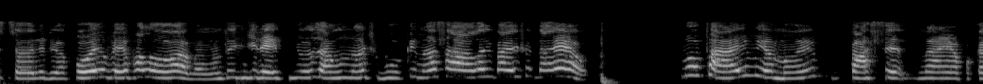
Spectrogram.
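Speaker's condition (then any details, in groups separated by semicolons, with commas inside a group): Cerebral palsy; birth brain injury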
